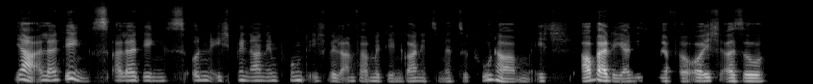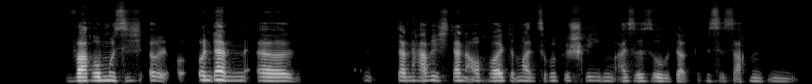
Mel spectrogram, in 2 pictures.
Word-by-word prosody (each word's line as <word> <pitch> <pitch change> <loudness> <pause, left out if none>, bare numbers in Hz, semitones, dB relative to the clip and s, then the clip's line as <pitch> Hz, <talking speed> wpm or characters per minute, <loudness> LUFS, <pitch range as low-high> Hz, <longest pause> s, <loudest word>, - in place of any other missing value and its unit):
Ja, 225 -1 +5
allerdings, 195 - -2
allerdings. 175 -2 -4
Und 195 0 -7
ich 180 +1 -13
bin 200 -3 -7
an 180 +1 -5
dem 180 +1 -10
Punkt, 190 +3 -8
ich 160 -1 -18
will 155 -2 -6
einfach 160 -2 -7
mit 160 -1 -9
denen 145 - -12
gar 155 - -3
nichts 155 -1 -15
mehr 140 +2 -15
zu - - -15
tun 215 -2 -5
haben. 135 -1 -2
Ich 160 0 -13
arbeite 170 -1 +7
ja 145 +1 -4
nicht 160 +1 -16
mehr 155 +1 -5
für - - -7
euch, 155 0 -1
also 150 -1 +2 1.2
Warum 175 +3 +7
muss 175 -3 0
ich 165 +1 -12
äh, 185 -1 -1
u - - -9
und 195 -1 +2
dann, 180 -4 +8
äh, 165 -2 +5
d - - -24 1.0
dann 180 -1 0
habe 195 - 0
ich 185 0 -6
dann 175 0 +2
auch 170 +1 -5
heute 170 0 +1
mal 170 -2 -5
zurückgeschrieben. 170 +1 -8
Also, 155 -1 -7
so 155 -1 -5
da - - -5
gewisse 150 +2 -13
Sachen, 155 -4 -11
die 145 -3 -17
170 Hz, 190 wpm, -26 LUFS, 155-180 Hz, 1.2 s, dann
